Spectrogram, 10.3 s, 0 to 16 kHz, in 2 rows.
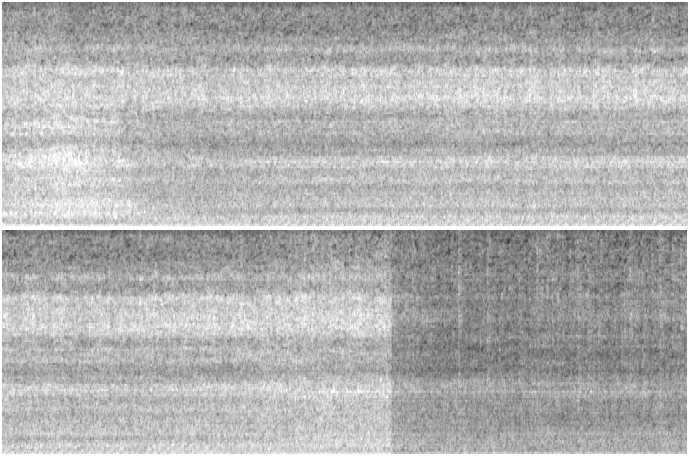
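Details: Rebuilt Model T speedster four-cylinder on first start after the radiator was fitted, timing checked and 4 quarts of oil added: lumpy, uneven chuffing at idle, beat dropping out like a dead cylinder, sounds like three cylinders; misfire, cause unknown.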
